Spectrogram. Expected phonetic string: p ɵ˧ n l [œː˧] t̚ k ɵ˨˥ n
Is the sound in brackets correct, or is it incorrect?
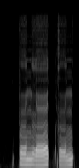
incorrect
